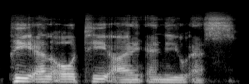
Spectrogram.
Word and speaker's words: Plotinus: I think I've been mispronouncing it all this time. And you said spell the name, please. It's Plotinus.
